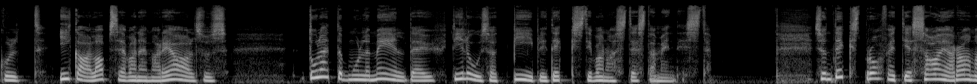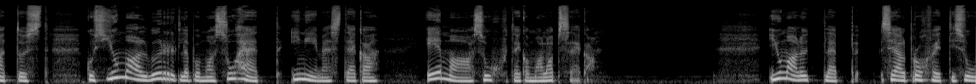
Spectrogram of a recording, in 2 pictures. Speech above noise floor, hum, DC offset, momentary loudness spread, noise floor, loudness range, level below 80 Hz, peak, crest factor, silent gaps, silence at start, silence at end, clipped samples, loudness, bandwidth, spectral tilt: 38 dB; none; under 0.1%; 9 LU; -61 dBFS; 4 LU; -62 dBFS; -8 dBFS; 16 dB; none; 0 s; 0 s; under 0.1%; -24 LUFS; 17 kHz; -5.5 dB/octave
